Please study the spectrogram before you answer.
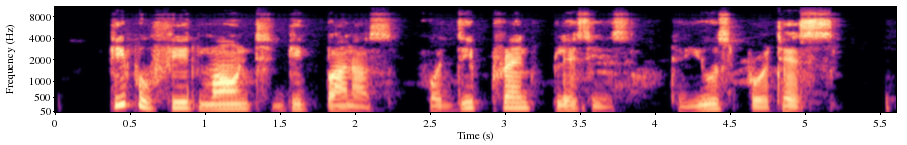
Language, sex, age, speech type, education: Nigerian Pidgin, male, 15-29, spontaneous, tertiary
